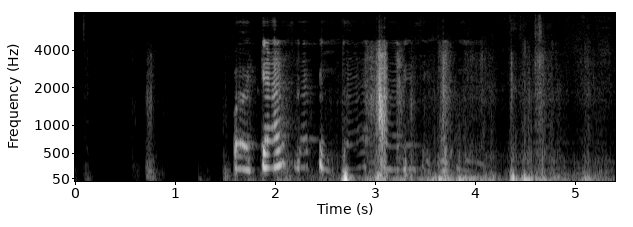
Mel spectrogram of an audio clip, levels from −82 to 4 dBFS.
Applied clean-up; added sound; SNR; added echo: neural mask model DeepFilterNet 3.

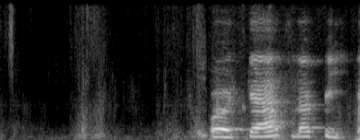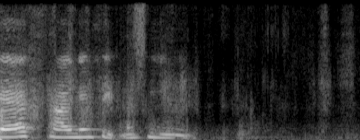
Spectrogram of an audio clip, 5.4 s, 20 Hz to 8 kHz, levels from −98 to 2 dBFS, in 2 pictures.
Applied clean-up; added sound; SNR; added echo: neural separator model SepFormer DNS4.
